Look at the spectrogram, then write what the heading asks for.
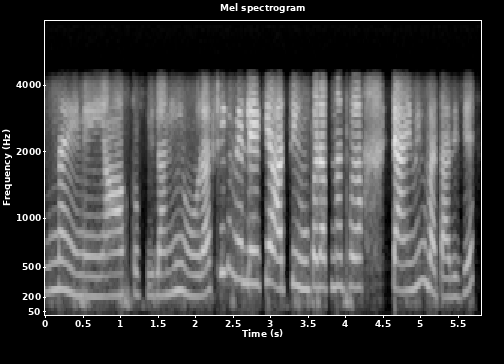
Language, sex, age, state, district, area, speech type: Hindi, female, 30-45, Bihar, Begusarai, rural, conversation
